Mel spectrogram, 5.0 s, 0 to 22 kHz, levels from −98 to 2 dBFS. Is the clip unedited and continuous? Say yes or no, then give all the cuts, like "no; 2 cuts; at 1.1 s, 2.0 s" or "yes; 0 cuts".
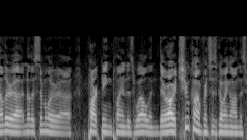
no; 1 cut; at 1.6 s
